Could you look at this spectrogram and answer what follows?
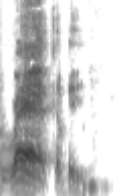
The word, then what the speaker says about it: Reykjavik: What did you think of Reykjavik? Or am I saying it correctly? – I believe you're saying it correct.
